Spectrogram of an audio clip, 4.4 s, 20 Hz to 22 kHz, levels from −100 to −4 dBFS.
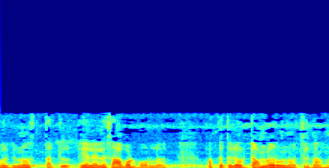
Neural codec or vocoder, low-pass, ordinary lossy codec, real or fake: none; 7.2 kHz; MP3, 32 kbps; real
